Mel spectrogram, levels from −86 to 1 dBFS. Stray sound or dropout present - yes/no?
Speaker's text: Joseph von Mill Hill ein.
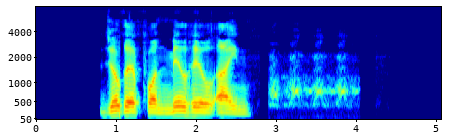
yes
